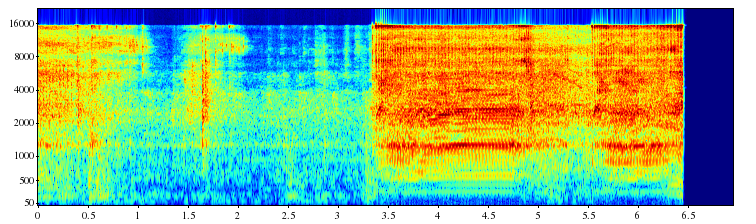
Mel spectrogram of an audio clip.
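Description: Hand-held corded electric drill boring into the steel-and-fiber-cement slab deck. The motor whine sags and recovers in pitch under load, drops away after the first half second, then runs hard again from about three and a half seconds in with a brief dip, and cuts off suddenly near the end.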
